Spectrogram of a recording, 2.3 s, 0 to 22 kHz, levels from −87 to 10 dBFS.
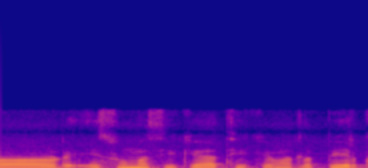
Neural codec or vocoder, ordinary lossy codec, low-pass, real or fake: none; none; none; real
